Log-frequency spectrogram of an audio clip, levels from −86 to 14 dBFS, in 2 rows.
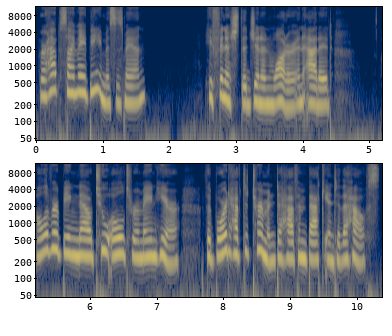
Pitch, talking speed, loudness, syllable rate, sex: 245 Hz, 190 wpm, -16 LUFS, 5.6 syllables/s, female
